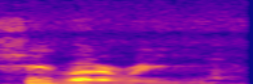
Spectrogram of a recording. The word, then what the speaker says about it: chivalry: 여기 as는 뭐뭐과 같이 양태를 나타내는 건데 뭐뭐과 대개 마찬가지로 After the Middle Ages, gunpowder, 화약, ended chivalry, 기사도. 이것은 원래 불어에서 유래해서 ch가 슈로 발음되죠.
